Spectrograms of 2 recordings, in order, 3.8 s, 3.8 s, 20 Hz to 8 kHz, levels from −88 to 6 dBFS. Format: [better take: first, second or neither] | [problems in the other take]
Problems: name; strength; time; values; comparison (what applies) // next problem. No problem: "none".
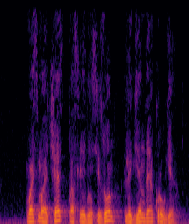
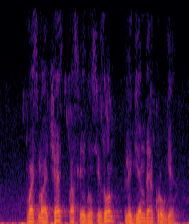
first | background sound (Ocean); 4 dB below the speech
